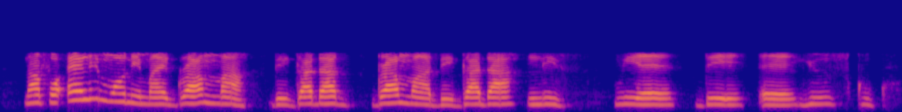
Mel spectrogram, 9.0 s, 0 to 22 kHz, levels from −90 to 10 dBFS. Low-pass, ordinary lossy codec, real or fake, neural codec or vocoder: 3.6 kHz; AAC, 32 kbps; fake; vocoder, 22.05 kHz, 80 mel bands, HiFi-GAN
